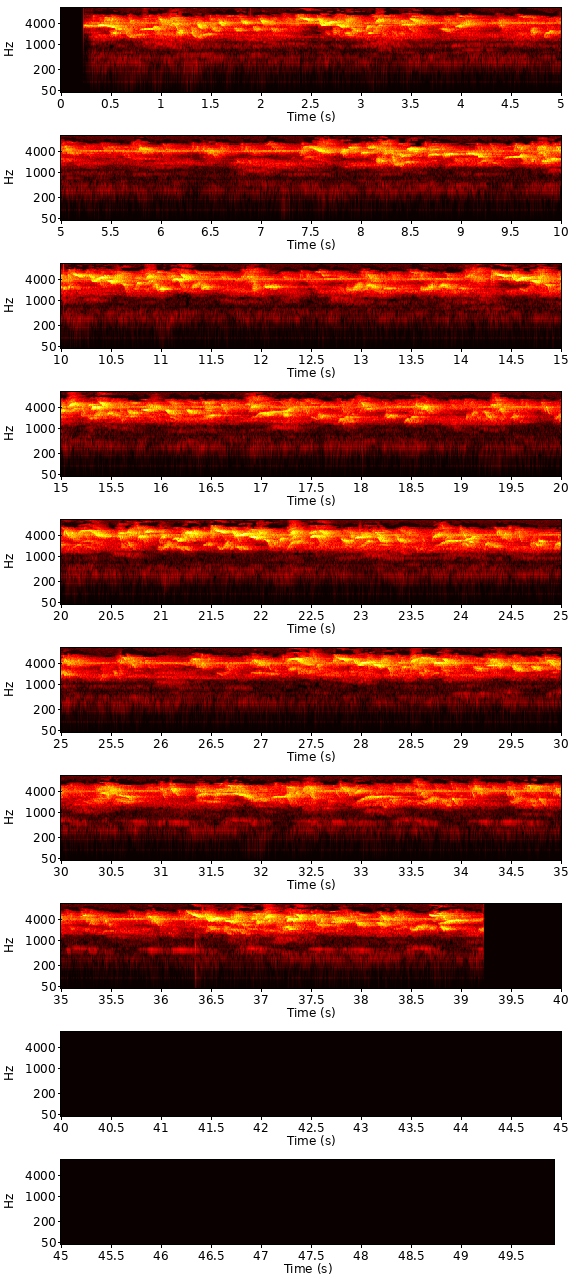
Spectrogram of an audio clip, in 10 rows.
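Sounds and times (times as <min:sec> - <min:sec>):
small birds chirping: 0:00.2 - 0:39.2.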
